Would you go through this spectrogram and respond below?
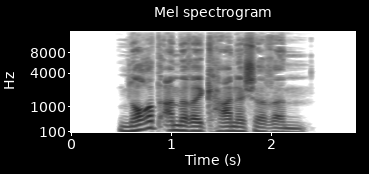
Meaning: strong dative masculine/neuter singular comparative degree of nordamerikanisch
- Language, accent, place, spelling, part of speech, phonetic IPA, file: German, Germany, Berlin, nordamerikanischerem, adjective, [ˈnɔʁtʔameʁiˌkaːnɪʃəʁəm], De-nordamerikanischerem.ogg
